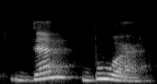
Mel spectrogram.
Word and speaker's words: den Boer: your help can you help ourselves with the pronunciation of your name yes it is then Bui oh it's like a farmer in the dirt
